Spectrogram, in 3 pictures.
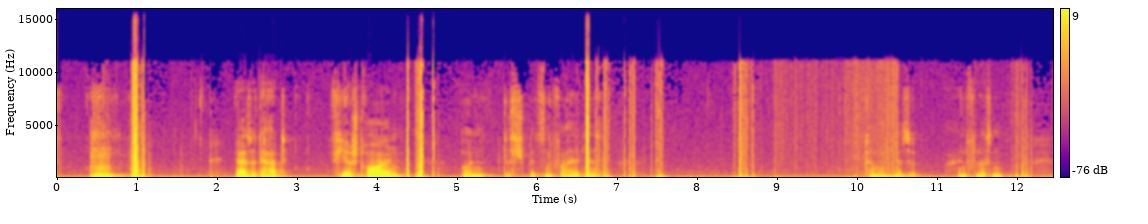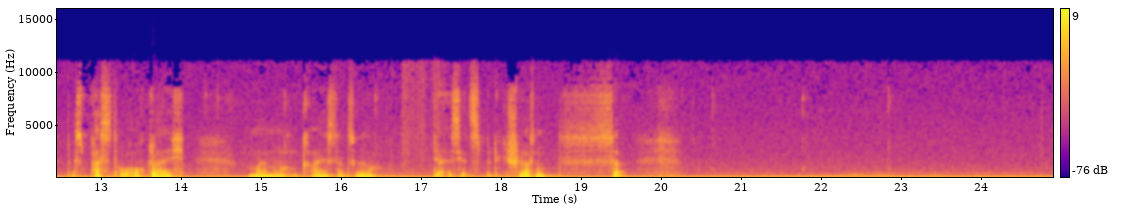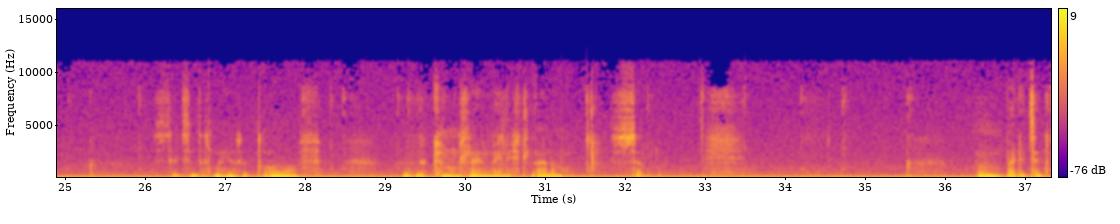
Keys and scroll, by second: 21.2 +.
